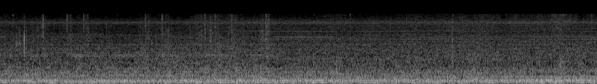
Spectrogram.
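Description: Two parked electric trains, a 610 series and a 7700 series, humming steadily with their onboard equipment running, with a steady low tone throughout. A few faint clicks are scattered through it.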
